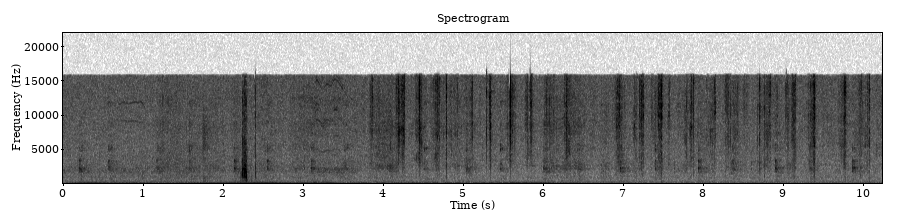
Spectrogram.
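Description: A pointed wooden stick scrapes and picks at a solid plaster block held up close, working around a partly exposed toy bone. Dry, bright scratches and small ticks come in an uneven, quick rhythm over a steady low hum, with a slightly sharper scrape near the start.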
